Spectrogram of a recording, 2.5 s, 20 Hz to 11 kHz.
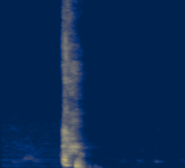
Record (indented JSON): {
  "cough_length": "2.5 s",
  "cough_amplitude": 32753,
  "cough_signal_mean_std_ratio": 0.22,
  "survey_phase": "beta (2021-08-13 to 2022-03-07)",
  "age": "45-64",
  "gender": "Male",
  "wearing_mask": "No",
  "symptom_fatigue": true,
  "symptom_fever_high_temperature": true,
  "symptom_headache": true,
  "symptom_onset": "5 days",
  "smoker_status": "Ex-smoker",
  "respiratory_condition_asthma": false,
  "respiratory_condition_other": false,
  "recruitment_source": "Test and Trace",
  "submission_delay": "2 days",
  "covid_test_result": "Positive",
  "covid_test_method": "RT-qPCR",
  "covid_ct_value": 23.0,
  "covid_ct_gene": "N gene"
}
